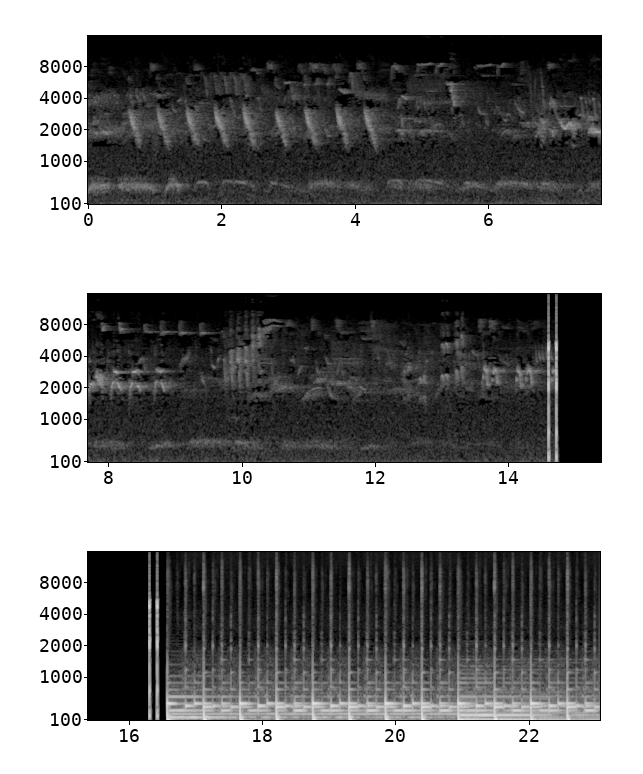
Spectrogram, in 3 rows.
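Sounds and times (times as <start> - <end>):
birds chirping and trilling: 0.0 - 14.6
sharp clicks: 16.4 - 16.6.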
